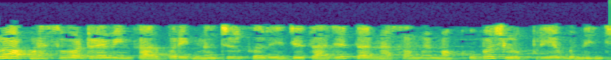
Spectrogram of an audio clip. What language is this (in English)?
Gujarati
